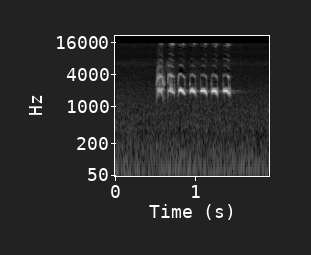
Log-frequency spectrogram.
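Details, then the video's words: Calling common iora used as a lure to set birds singing: a rough buzzy opening note, then six clear, evenly paced whistled notes on a steady pitch, with a faint tail afterwards. "Siulan Merdu Cipoh Sirtu"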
